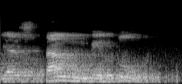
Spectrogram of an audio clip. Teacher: Tiap nun mati ketemu ba yastanbitu nun ada ketemu ba iqla ada mimnya di huruf kecil jadi dibacanya bukan nun tapi mim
